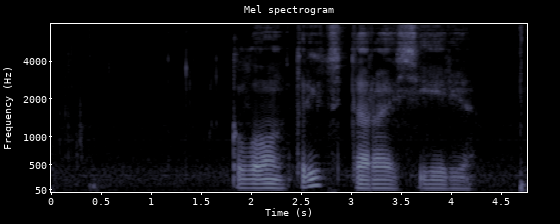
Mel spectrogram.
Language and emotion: Russian, sad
